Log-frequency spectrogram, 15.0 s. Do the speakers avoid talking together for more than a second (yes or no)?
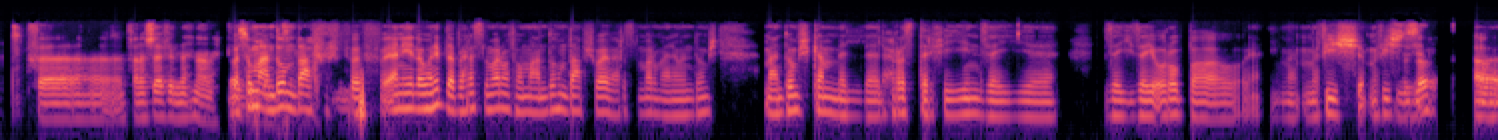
no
